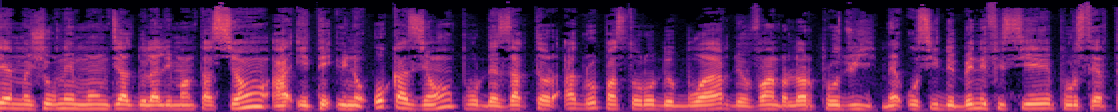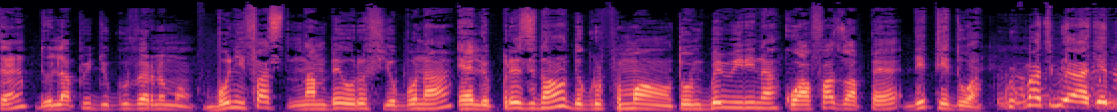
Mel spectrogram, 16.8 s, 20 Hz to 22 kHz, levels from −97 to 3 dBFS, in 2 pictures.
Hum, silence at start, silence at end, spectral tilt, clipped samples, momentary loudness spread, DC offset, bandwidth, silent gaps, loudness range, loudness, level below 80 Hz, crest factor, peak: none; 0 s; 0 s; -5 dB/octave; under 0.1%; 6 LU; under 0.1%; 19.5 kHz; none; 4 LU; -20 LUFS; -66 dBFS; 18 dB; -2 dBFS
